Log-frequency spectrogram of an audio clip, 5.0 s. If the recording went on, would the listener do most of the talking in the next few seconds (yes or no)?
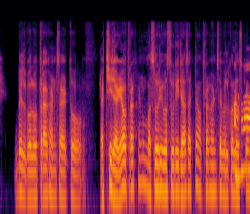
yes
